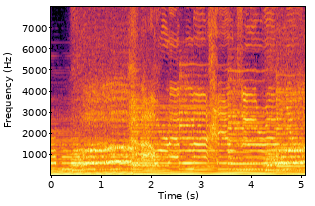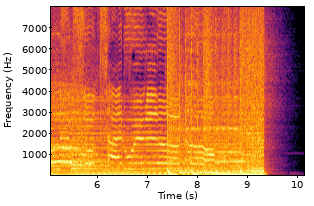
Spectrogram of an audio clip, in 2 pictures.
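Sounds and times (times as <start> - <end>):
male vocalists singing: 0.4 - 9.3.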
